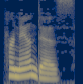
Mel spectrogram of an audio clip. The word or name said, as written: Hernandez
